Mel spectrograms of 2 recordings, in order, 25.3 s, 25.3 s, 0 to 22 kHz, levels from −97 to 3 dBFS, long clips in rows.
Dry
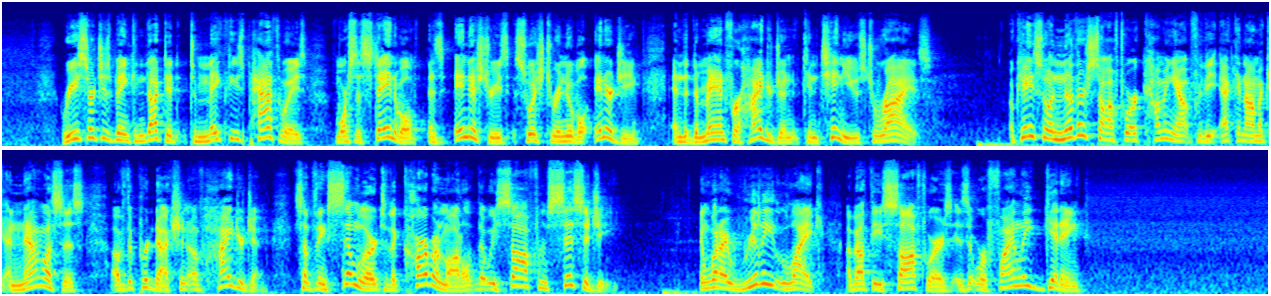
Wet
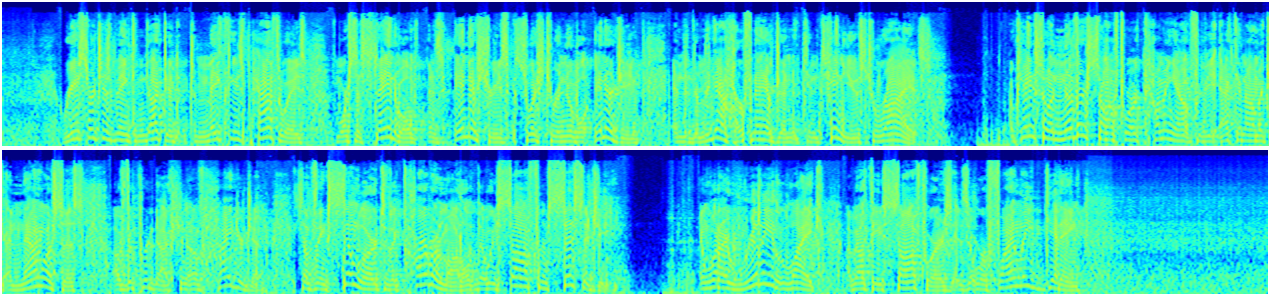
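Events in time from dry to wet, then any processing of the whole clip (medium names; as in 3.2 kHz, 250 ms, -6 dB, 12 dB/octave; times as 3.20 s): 7.03–7.69 s: reverse
13.87–15.13 s: compression, threshold -26 dBFS
whole clip: gate with hold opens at -49 dBFS; transient shaper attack -9 dB, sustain +10 dB; spectrum-flattening compressor 4:1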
